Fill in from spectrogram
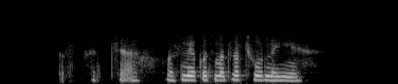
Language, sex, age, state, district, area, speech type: Hindi, female, 45-60, Uttar Pradesh, Hardoi, rural, conversation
